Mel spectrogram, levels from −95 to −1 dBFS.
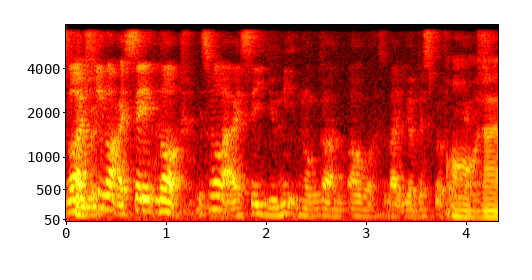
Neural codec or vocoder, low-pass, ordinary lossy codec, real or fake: vocoder, 44.1 kHz, 128 mel bands every 256 samples, BigVGAN v2; 7.2 kHz; none; fake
